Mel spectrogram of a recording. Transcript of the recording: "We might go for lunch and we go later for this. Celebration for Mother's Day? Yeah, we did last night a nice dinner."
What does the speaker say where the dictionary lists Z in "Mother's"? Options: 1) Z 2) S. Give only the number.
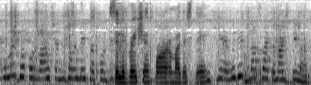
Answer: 2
